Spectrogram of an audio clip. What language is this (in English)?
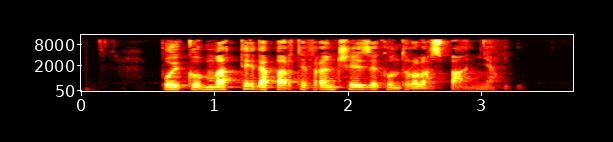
Italian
